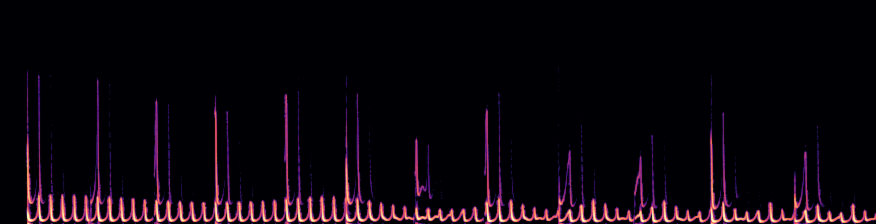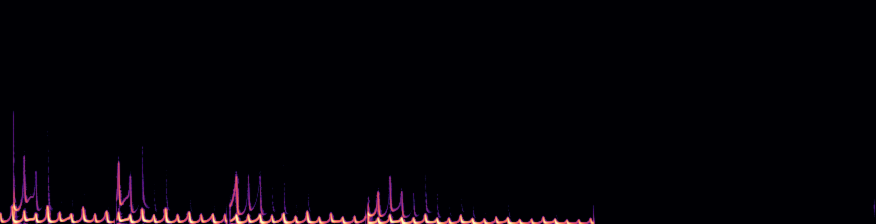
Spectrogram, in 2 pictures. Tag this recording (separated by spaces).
aliens computer laser ship space weird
